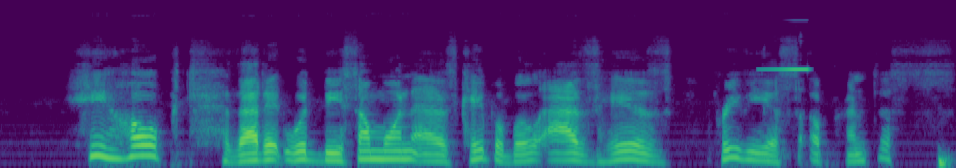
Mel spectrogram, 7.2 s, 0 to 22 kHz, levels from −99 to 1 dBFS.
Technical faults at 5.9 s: loudspeaker feedback squeal

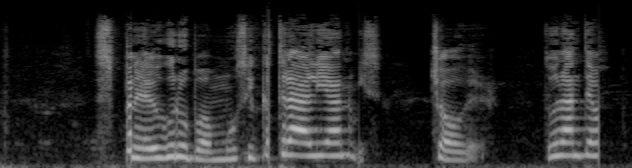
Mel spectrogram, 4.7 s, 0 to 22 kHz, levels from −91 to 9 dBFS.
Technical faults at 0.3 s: none

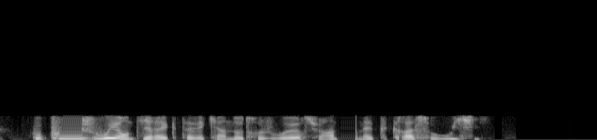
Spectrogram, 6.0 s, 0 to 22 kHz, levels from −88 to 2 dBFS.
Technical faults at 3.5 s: packet loss with last packet repeated

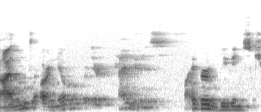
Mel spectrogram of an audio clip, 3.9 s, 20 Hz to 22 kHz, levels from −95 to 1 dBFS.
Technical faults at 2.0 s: switch to a distant microphone

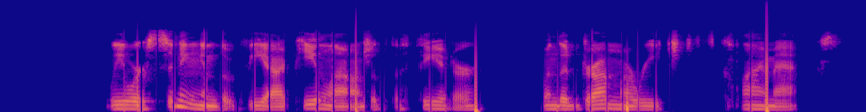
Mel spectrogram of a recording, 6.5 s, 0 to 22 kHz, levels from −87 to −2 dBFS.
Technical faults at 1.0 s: loud pop

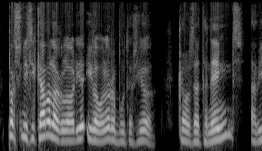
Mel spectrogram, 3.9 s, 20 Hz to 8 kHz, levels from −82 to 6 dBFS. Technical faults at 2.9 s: resampler restarted on every block

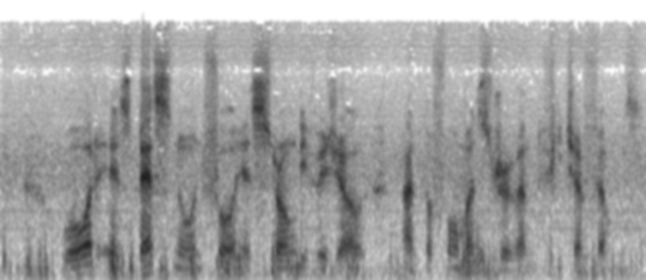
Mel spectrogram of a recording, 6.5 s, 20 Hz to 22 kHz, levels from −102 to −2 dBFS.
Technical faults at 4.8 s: none

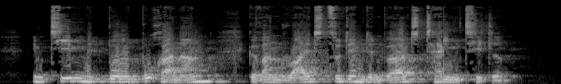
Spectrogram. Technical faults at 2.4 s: damaged data in a compressed stream

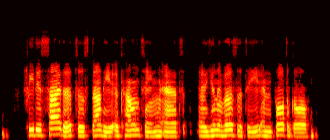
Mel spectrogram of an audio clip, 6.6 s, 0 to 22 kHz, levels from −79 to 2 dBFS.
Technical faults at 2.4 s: none

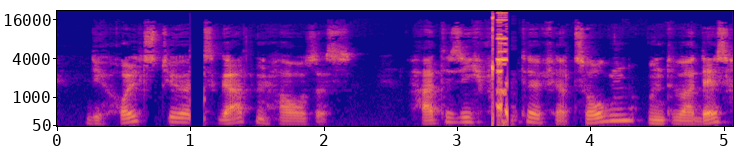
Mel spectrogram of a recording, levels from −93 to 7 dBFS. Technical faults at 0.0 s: none

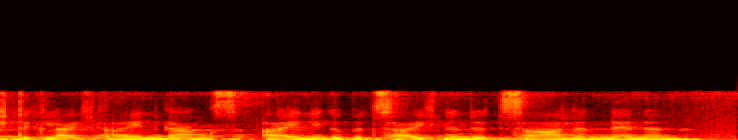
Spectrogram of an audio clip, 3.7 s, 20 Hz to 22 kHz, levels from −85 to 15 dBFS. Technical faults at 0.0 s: gain pumping

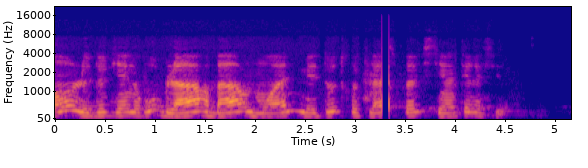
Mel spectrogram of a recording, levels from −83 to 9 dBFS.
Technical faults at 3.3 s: digital broadcast dropout

